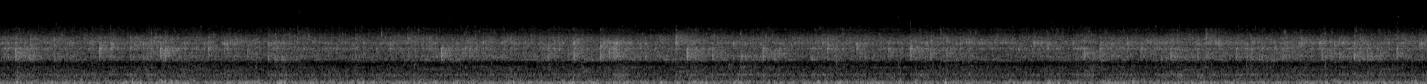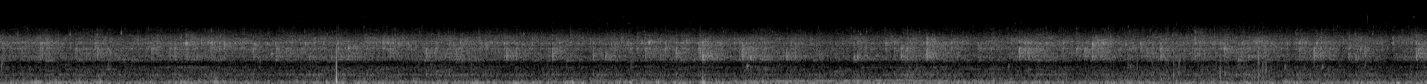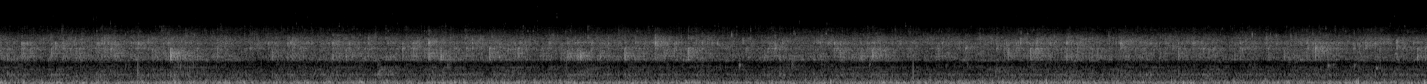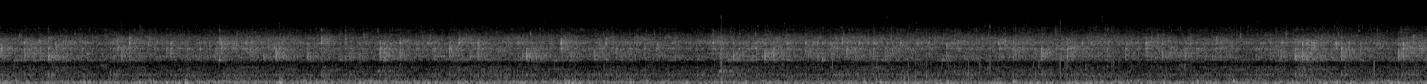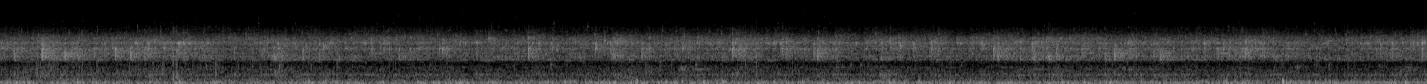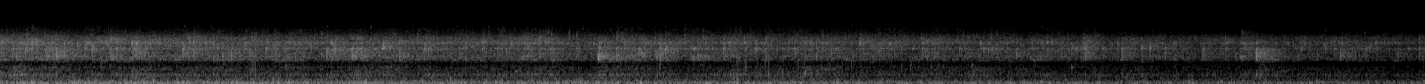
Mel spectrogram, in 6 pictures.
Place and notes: Houtrustweg, Den Haag - hydrophone rec inside a drain
Mic/Recorder: Aquarian H2A / Fostex FR-2LE
The Hague, The Netherlands, 1 May 2009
